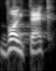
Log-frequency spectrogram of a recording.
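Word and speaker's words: Wojciech: My first name pronounces uh as Voytech.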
